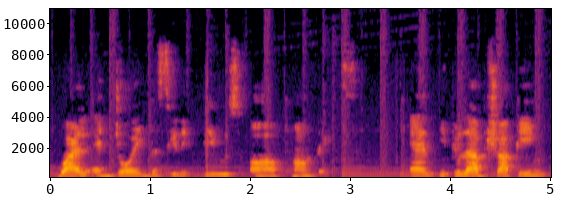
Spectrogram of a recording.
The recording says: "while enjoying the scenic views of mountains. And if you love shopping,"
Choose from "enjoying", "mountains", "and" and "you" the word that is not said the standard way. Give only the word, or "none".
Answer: mountains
